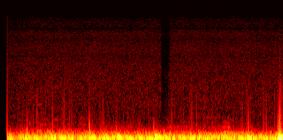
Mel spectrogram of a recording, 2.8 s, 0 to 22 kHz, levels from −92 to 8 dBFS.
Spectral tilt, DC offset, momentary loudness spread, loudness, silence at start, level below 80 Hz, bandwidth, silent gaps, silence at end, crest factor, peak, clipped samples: -8.5 dB/octave; under 0.1%; 4 LU; -28 LUFS; 0.05 s; -22 dBFS; 1.2 kHz; none; 0 s; 20 dB; 0 dBFS; under 0.1%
